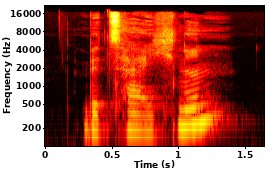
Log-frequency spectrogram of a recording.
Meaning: 1. to name (give a name to), to call, to designate, to denote 2. to identify with, to indicate, to describe as 3. to describe oneself, to identify
- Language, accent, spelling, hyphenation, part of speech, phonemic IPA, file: German, Austria, bezeichnen, be‧zeich‧nen, verb, /bəˈtsaɪ̯çnən/, De-at-bezeichnen.ogg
